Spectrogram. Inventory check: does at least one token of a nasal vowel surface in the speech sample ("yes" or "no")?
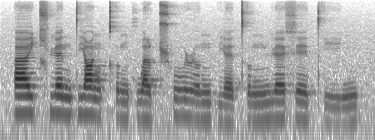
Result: no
